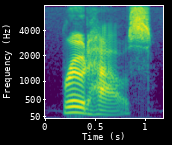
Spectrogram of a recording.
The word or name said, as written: Roodhouse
